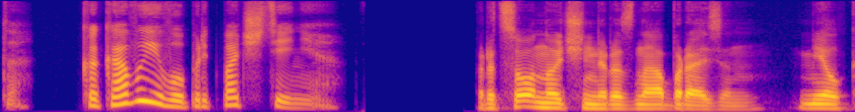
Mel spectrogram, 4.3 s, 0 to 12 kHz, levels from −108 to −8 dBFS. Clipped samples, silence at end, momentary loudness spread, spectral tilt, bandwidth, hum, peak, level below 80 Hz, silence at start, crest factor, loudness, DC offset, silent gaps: under 0.1%; 0.05 s; 13 LU; -5 dB/octave; 12 kHz; none; -6 dBFS; -78 dBFS; 0 s; 18 dB; -24 LUFS; under 0.1%; 1.82-2.32 s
